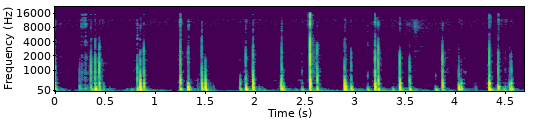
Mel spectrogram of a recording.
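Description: Long fingernails of both hands tap a solid, round, flat cork coaster in a quick, uneven rhythm of about 18 taps. Each tap is a soft, dull, low-weighted knock with a brief clicky edge that stops almost at once, leaving short silences between the taps.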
